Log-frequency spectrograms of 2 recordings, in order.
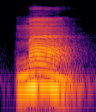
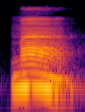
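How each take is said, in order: No difference in how they are said.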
